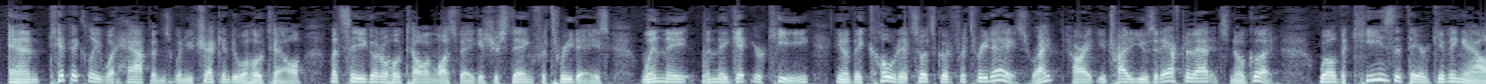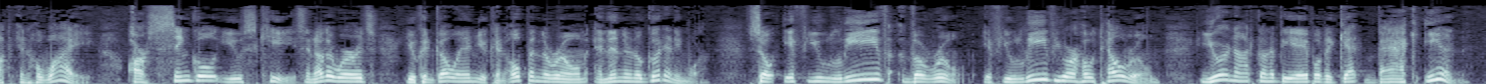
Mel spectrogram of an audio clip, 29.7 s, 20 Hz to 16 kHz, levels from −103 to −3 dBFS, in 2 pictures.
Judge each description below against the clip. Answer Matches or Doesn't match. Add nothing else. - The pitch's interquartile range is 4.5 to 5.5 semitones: Matches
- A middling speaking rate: Doesn't match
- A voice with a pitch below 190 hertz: Matches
